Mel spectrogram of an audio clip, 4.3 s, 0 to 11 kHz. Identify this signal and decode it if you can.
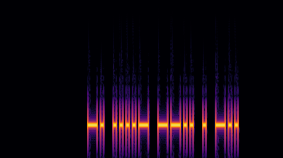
Morse code, heard as a keyed tone, about 25 wpm, 700 Hz. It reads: N4ZED
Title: USA Call Signs - 5 Characters - Repeated 3x - 25wpm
